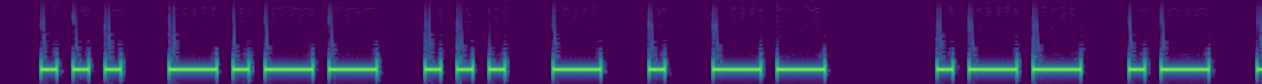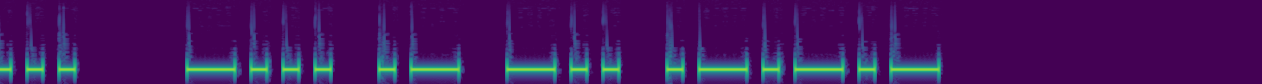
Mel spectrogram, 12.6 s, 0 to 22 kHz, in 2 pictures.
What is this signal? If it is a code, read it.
Morse code, heard as a keyed tone, about 15 wpm, 700 Hz. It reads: SYSTEM WAS BAD.
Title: Sentences from Top 1000 Words - Review Part 5 - 15wpm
